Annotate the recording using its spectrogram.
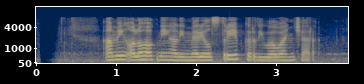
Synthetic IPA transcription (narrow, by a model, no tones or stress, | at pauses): ʔamɪŋɔlɔɦɔk̚niŋalimɛɾilst̪ɾip̚kərdiwawaɲt͡ʃa̰ɾa̰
